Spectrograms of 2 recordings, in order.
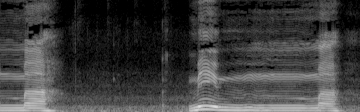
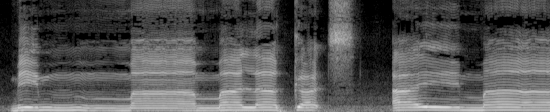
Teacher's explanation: Maka suara nun akan lenyap dan berubah menjadi suara mim beserta dengung.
